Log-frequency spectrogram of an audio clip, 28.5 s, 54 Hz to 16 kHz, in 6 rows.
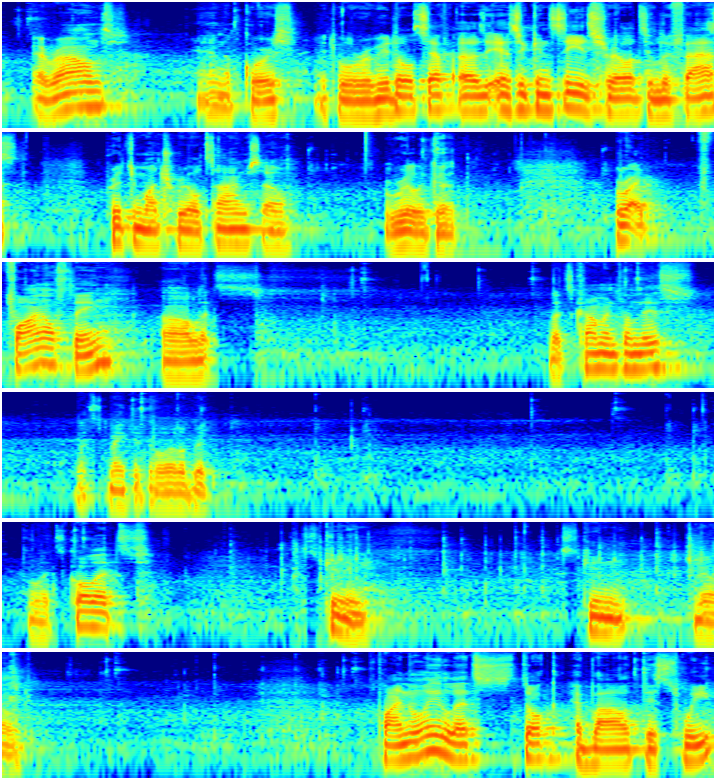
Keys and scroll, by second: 13.7 c, 20.4-24.2 typing, 26.7-28.1 typing.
